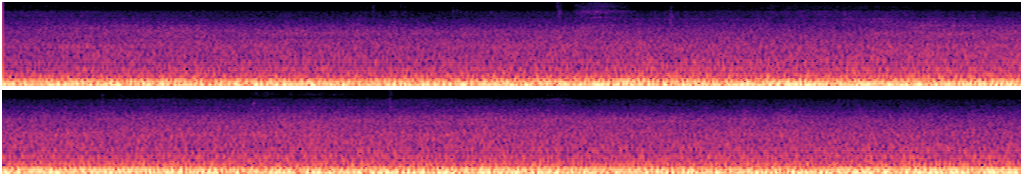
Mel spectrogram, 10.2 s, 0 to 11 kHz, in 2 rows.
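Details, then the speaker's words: 2006 Subaru Legacy 2.5 at highway 55-60 mph after an unseated axle was blamed for a rumble-strip noise: even low road rumble, no rhythmic drone; no abnormal noise. "So what we have is just normal car noise, you know, from the other cars that are whizzing by us. Uh we are doing well we're back at 55 but we're running between 55 and 60 and um we don't hear any abnormal noise."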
